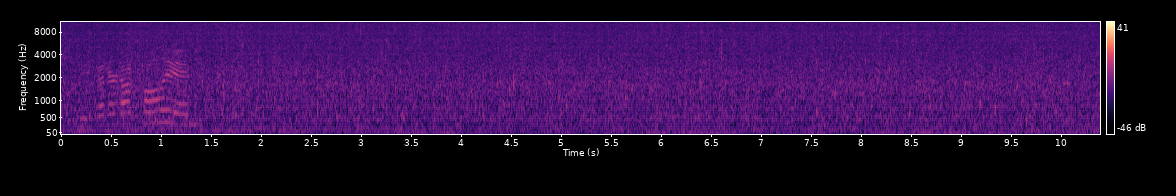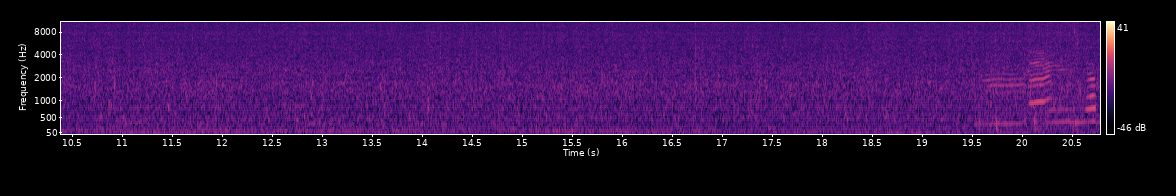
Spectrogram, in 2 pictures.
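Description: Water in the Asterigos: Curse of the Stars video game flows in a steady, broad rushing wash, constant and fairly loud throughout, with a voice talking over it.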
